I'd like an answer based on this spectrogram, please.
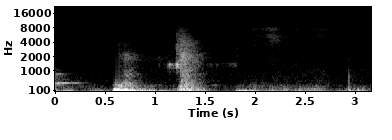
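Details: Dull knocks and a scraping, door-like thud fill a small indoor space. No animal call stands out.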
